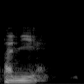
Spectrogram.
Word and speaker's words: panier: Le R, il est silencieux. So silent R, panier.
